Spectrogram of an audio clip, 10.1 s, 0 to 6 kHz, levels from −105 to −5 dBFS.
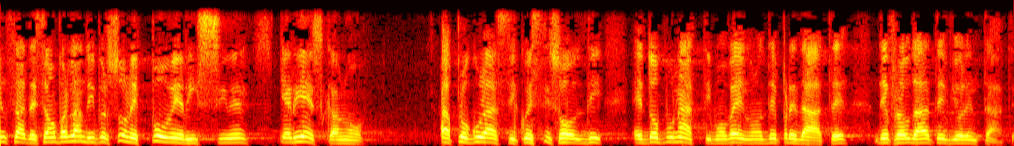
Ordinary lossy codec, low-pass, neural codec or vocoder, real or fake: none; 5.4 kHz; none; real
